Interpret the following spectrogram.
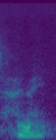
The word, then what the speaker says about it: Jaime: don't mess it up, is your name pronounced Jaime or Jaime or Hi? And he says, it's Jaime.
